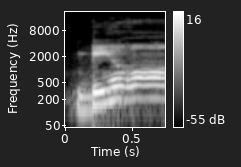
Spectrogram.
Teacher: اور الف کے اوپر مد ہے جو کہ بڑی مد ہے، مد متصل کریں گے جس کو مد واجب بھی بولتے ہیں، 3 سے 4 الف کے برابر لمبا کریں گے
